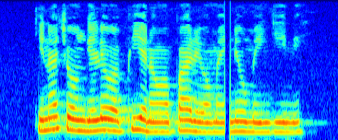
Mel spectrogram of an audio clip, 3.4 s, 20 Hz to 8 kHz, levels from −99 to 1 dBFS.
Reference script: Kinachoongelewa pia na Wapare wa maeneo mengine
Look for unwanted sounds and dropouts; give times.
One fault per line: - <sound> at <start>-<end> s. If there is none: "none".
- dropout at 2.3-2.3 s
